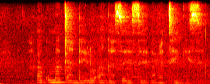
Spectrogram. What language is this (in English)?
Xhosa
